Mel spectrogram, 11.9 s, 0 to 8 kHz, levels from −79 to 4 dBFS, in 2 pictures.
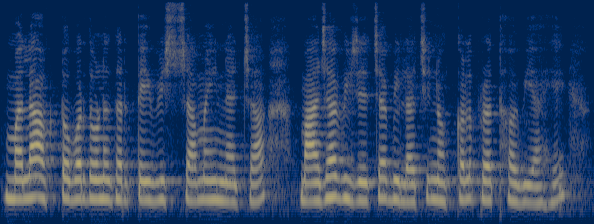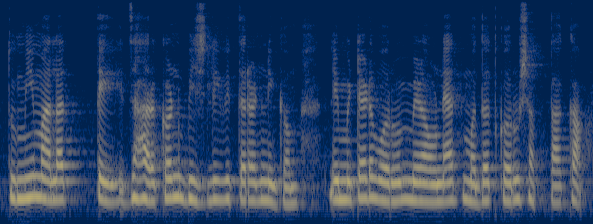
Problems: none marked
